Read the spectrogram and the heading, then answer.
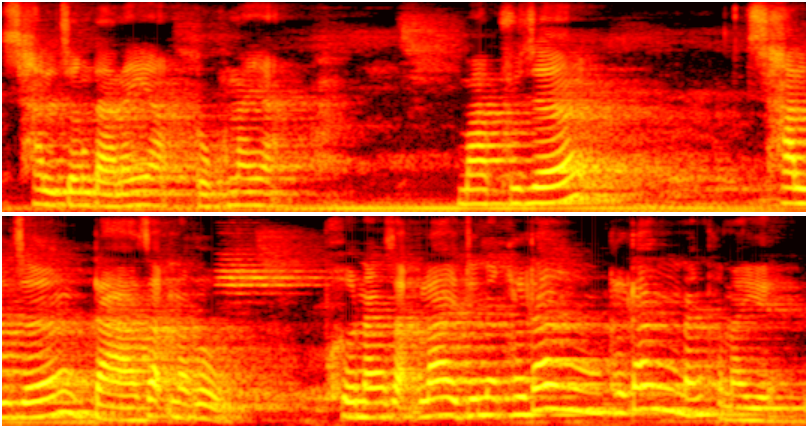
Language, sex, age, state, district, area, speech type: Bodo, female, 60+, Assam, Chirang, rural, spontaneous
